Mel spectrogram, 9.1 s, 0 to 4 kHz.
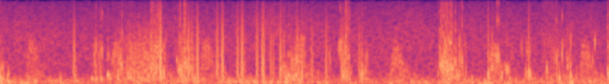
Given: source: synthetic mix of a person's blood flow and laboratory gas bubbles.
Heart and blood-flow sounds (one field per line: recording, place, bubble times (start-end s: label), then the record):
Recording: Doppler ultrasound of blood flow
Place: subclavian vein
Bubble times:
0.00-0.09 s: bubbles
1.35-2.00 s: bubbles
2.20-2.55 s: bubbles
2.61-2.97 s: bubbles
4.17-4.59 s: bubbles
4.91-4.98 s: bubbles
5.06-5.29 s: bubbles
5.37-5.55 s: bubbles
6.55-7.01 s: bubbles
7.29-7.69 s: bubbles
7.81-8.03 s: bubbles
8.13-8.62 s: bubbles
8.87-8.96 s: bubbles
9.08-9.15 s: bubbles
From the record:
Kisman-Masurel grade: 332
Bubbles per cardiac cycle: rolling drumbeat, 9 or more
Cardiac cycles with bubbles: 50 to 99%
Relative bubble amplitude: moderate (0.250 to 0.450)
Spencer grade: 3 (all of the cardiac periods contain showers or single bubble signals, but not dominating or overriding the cardiac motion signals)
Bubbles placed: anywhere in the cardiac cycle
